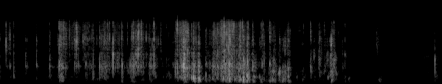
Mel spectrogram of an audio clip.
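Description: Foil wrapper of a trading card pack being torn open and crinkled by hand, a dense crackling that stops about three and a half seconds in, followed by a few faint ticks.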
